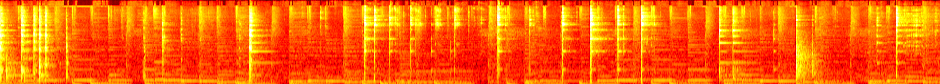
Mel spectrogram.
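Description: A spoon mixes a stuffed green chilli filling with fresh coriander in a bowl, making repeated close clinks and scrapes against the dish in an uneven rhythm. No one speaks.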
